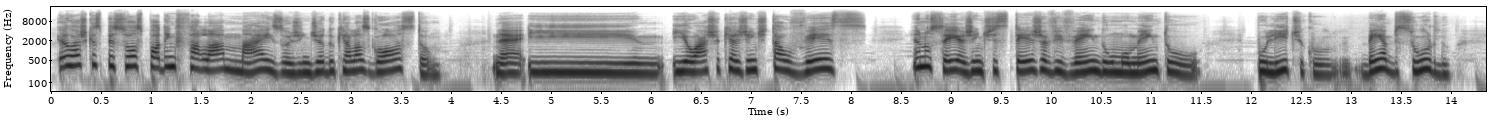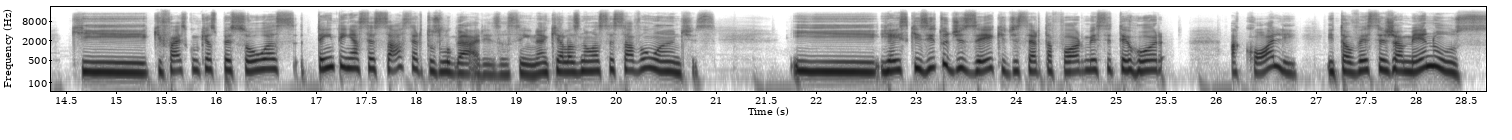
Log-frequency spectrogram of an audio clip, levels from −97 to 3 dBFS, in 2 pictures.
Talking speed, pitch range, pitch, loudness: 145 wpm, 210-255 Hz, 230 Hz, -16 LUFS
